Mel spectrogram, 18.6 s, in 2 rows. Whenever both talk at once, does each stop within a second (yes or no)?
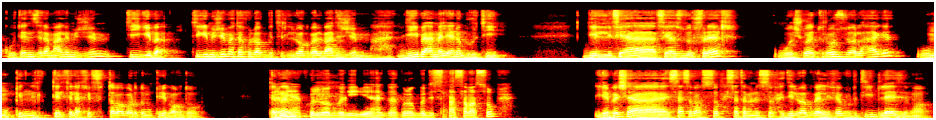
yes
